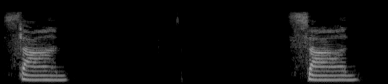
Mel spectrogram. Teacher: the mid-level neutral, which is what I explained, which is basically medium pitch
